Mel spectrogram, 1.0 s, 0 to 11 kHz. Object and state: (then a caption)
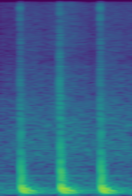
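Hollow foam dome shell. Four low, drum-like thuds, evenly spaced and quickly damped, are struck on the hollow shell of an abandoned dome-shaped structure. The shell is made of a Styrofoam-like material poured over inflated balloons to form its shape. Each hit is a short, deep knock centered around 130 Hz with almost no high-frequency content, confirming the shell is hollow.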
